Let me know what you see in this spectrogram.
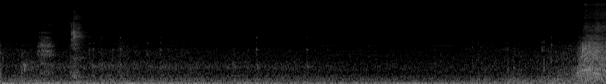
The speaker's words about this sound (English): And everyone likes the sound of a train in the distance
